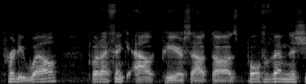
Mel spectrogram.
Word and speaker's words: Alec Pierce: Did I say his name I I feel like I said his name wrong a second ago. It's Alec Pierce, but man, Alec Pierce is legit.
